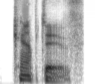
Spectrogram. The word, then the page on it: captive: British English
